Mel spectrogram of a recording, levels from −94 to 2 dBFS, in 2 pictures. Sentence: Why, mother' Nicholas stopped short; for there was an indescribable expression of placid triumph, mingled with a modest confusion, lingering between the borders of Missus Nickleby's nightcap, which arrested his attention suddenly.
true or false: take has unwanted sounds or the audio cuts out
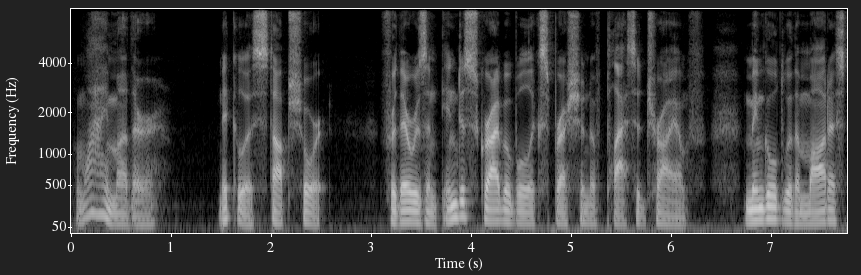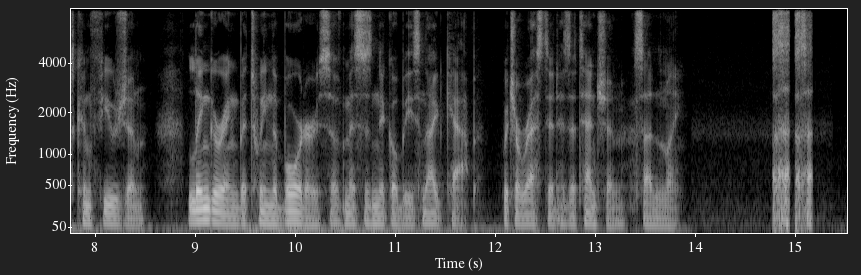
true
